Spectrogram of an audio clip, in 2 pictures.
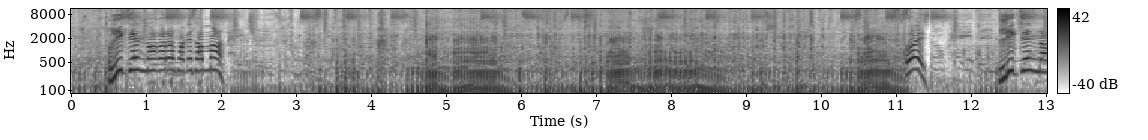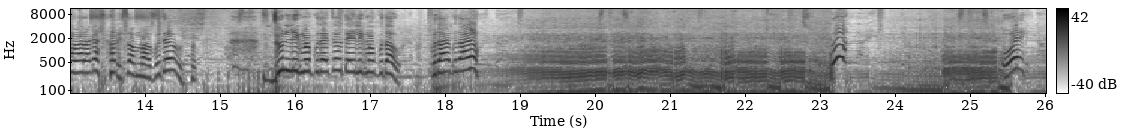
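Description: A dirt bike engine rumbles close by and revs up sharply at times.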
